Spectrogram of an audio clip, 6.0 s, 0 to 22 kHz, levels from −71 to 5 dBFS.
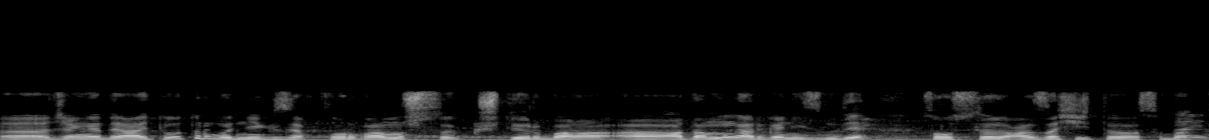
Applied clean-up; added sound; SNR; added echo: none; Musical instrument; 17 dB; none.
